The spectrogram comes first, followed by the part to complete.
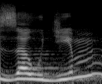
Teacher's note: karena ada tanwin kasrah yang bertemu dengan huruf mim maka tanwin kasrahnya masuk lebur ke mim disertai bunyi dengung jadi ini zaujim masuk ke mim dan bunyi m-nya nya tahan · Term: idgham bhunah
